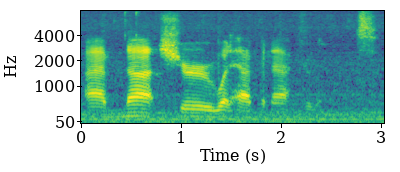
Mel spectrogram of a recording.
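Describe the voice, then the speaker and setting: A man's voice: deep voice, slow pace, low-quality recording. A man playing a tabletop game in character, with formal, stiff phrasing. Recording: clear steady background noise.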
